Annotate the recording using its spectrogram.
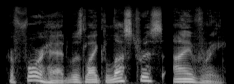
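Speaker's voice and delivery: ordinary delivery, nothing marked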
